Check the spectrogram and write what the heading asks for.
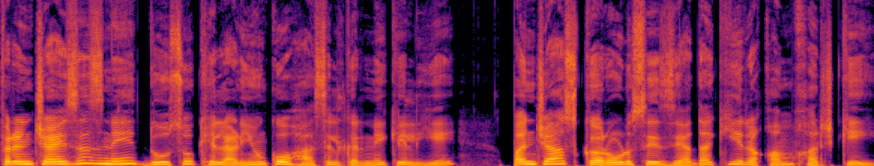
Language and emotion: Urdu, neutral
